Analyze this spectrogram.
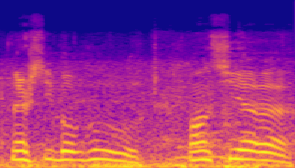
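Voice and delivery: light mock French accent on Merci beaucoup. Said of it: "they have that French accent".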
